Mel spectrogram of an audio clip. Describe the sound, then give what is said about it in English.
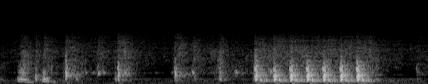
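Knocking on a door in a few short clusters, then a louder, faster run of about eight firm raps near the end, solid with no talking. “All right, go ahead and knock. Let's get clear before the door opens up.”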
